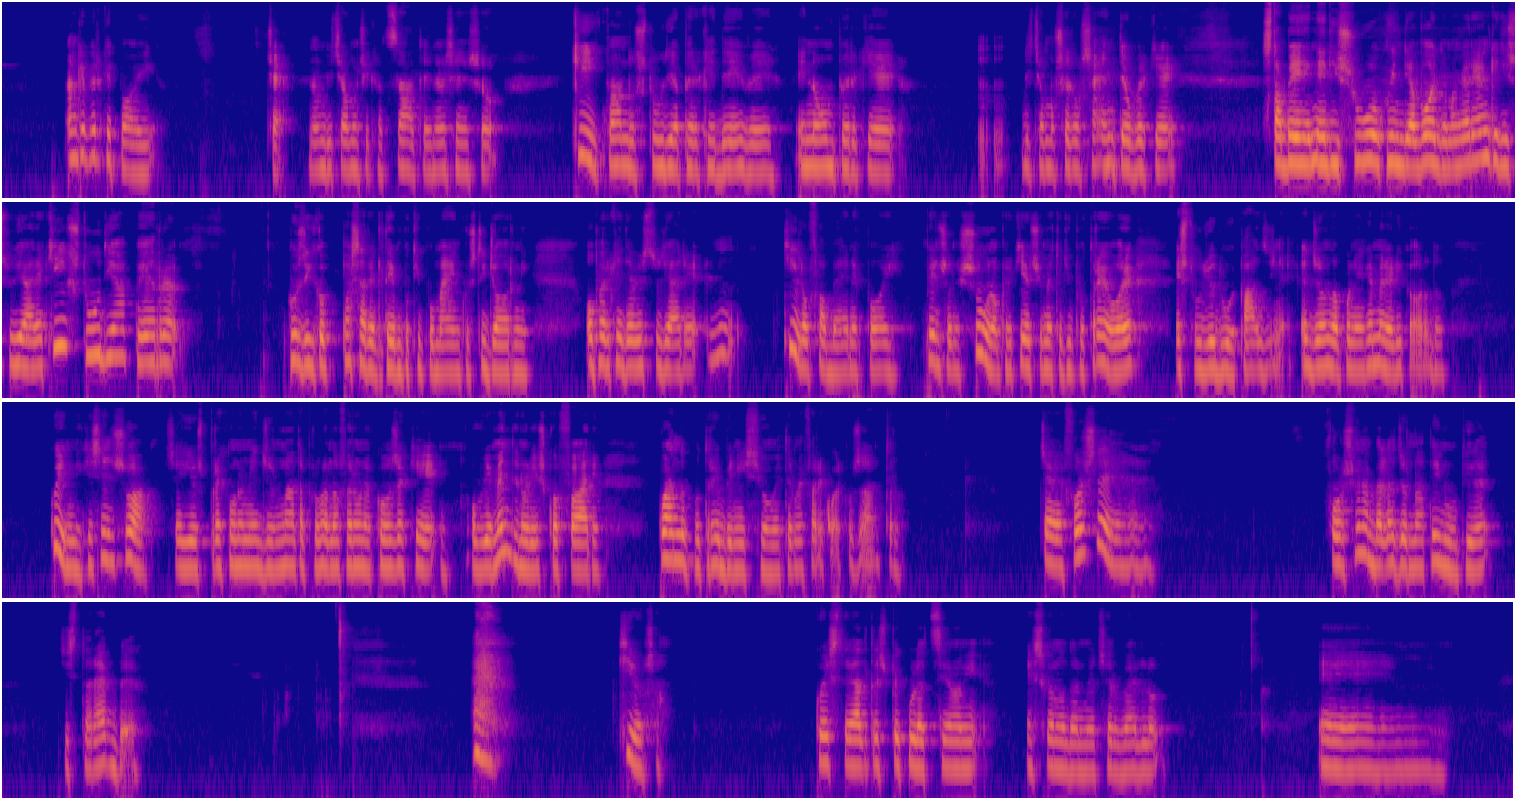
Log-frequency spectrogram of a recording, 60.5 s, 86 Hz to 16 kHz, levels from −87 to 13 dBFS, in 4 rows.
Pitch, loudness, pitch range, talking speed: 200 Hz, -30 LUFS, 190-220 Hz, 125 wpm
